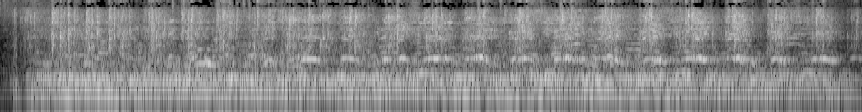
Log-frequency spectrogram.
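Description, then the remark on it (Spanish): A large crowd at the Galician PP (Partido Popular) cheers and chants in unison, celebrating the party's fifth absolute majority in the Galician election that keeps Alfonso Rueda as president. A dense, loud roar of voices with rhythmic shouts and scattered clapping holds steady for the whole stretch. “Fiesta con los suyos, la euforia después de los nervios en una campaña donde hubo momentos complicados, según reconocía el propio Alfonso Rueda.”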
